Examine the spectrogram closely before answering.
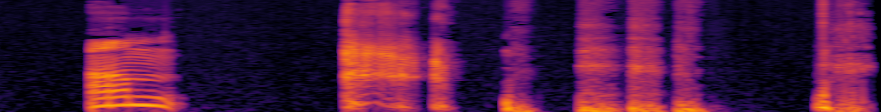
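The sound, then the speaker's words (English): A person clears their throat, starting with a short voiced rasp, then a string of about six rough, choppy bursts and one final burst after a short gap. “you trying to clear your throat?”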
